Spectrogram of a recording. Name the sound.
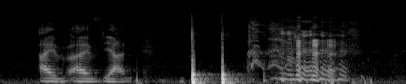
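knocking on wood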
